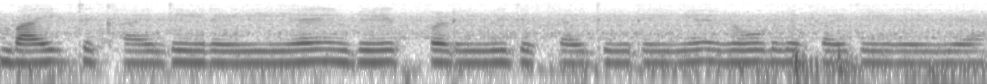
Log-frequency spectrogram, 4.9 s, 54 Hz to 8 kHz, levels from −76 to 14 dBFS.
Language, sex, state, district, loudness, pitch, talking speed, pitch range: Hindi, female, Bihar, East Champaran, -28 LUFS, 195 Hz, 205 wpm, 190-200 Hz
